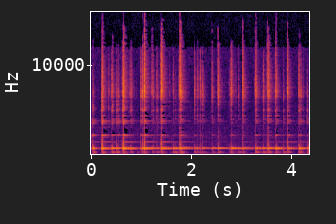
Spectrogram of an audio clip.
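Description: Long fingernails tap quickly on a large, empty, hollow clear glass fish bowl, first on the front of the bulb and then along the wavy glass rim. The taps are bright, quick clicks over a steady glassy ring near 780 Hz, in an uneven, quiet rhythm.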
